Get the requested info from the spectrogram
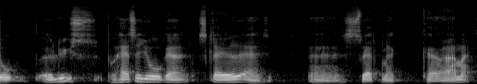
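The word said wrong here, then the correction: Svatmarama: ah, det er ikke udtalt de navne, Svatma Rama.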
